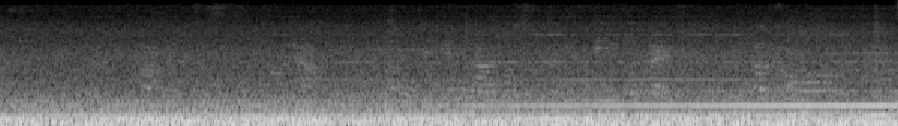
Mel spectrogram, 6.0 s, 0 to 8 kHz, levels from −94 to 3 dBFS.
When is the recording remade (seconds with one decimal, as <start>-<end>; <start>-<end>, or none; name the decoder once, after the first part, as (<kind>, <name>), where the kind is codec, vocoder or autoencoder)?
5.4-6.0 (codec, DAC)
